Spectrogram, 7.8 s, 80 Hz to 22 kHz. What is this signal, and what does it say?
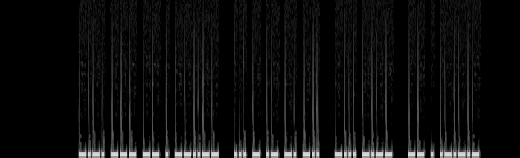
Morse code, heard as a keyed tone, about 36 wpm, 700 Hz. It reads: COME, STAND BY ME.
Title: Sentences from Top 1000 Words - Review Part 1 - 35wpm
